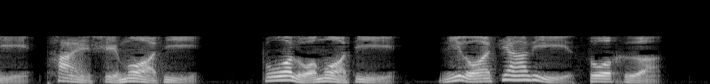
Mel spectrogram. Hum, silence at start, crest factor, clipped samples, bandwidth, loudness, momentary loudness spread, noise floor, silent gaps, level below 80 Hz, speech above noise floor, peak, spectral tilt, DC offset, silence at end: none; 0 s; 18 dB; under 0.1%; 3.9 kHz; -18 LUFS; 14 LU; -67 dBFS; none; -44 dBFS; 50 dB; 0 dBFS; -10.5 dB/octave; under 0.1%; 0.55 s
